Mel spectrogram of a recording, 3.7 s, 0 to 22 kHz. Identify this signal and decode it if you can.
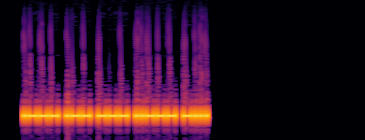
Morse code, heard as a keyed tone, about 44 wpm, 690 Hz. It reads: JWO2B
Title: Code Groups - 5 Letter:Numbers - 45wpm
